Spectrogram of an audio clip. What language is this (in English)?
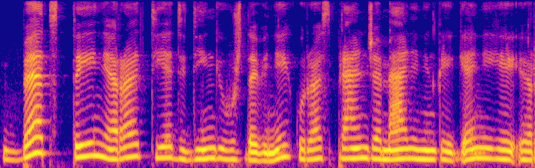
Lithuanian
